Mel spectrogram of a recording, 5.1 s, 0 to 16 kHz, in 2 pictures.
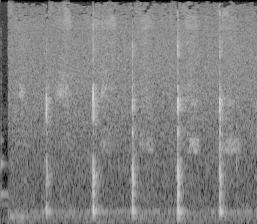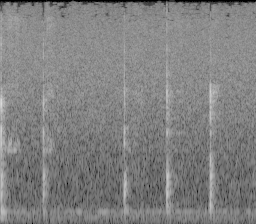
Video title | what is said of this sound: Drawing on the iPad 10.2 7th Generation for the First Time! - Do I Regret Spending Money on This? | it does make this kind of loud hollow tapping sound when you tap the screen with the pencil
